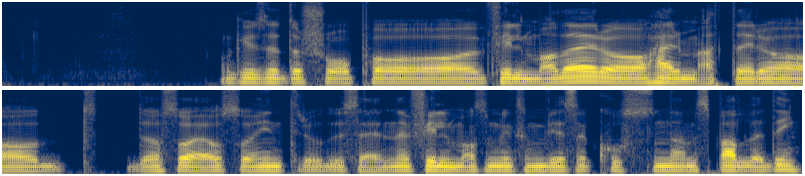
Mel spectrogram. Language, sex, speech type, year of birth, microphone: Norwegian, male, spontaneous, 1989, Sennheiser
